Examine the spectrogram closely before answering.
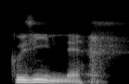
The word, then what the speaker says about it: cousine: Mais dans quel cas on va prononcer in? Tout simplement au moment d'ajouter le E à la fin. Par exemple, cousine, fine.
